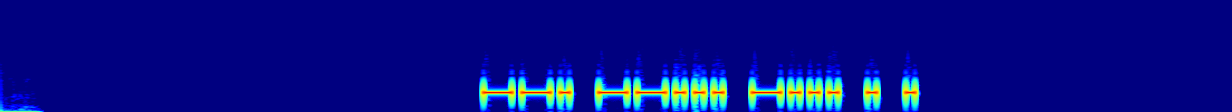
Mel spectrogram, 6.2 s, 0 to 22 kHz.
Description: Morse code, heard as a keyed tone, about 25 wpm, 700 Hz. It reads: G7BEE
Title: DXCC-100 Call Signs - 5 Characters - 25wpm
